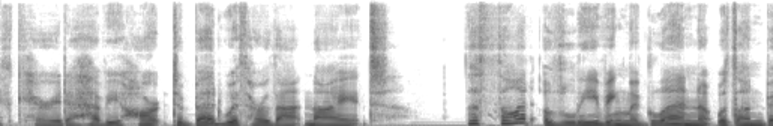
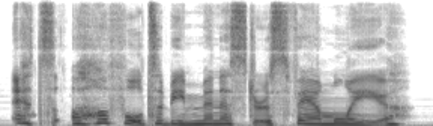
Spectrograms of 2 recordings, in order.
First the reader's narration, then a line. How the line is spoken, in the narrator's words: groaned Faith into her pillow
